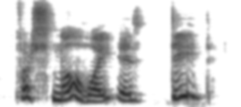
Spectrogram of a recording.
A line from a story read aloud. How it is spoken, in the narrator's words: sobbed Minger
